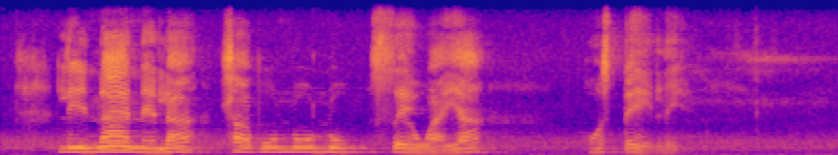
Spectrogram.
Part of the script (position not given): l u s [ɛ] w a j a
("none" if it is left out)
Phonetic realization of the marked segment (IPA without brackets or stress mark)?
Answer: ɛ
